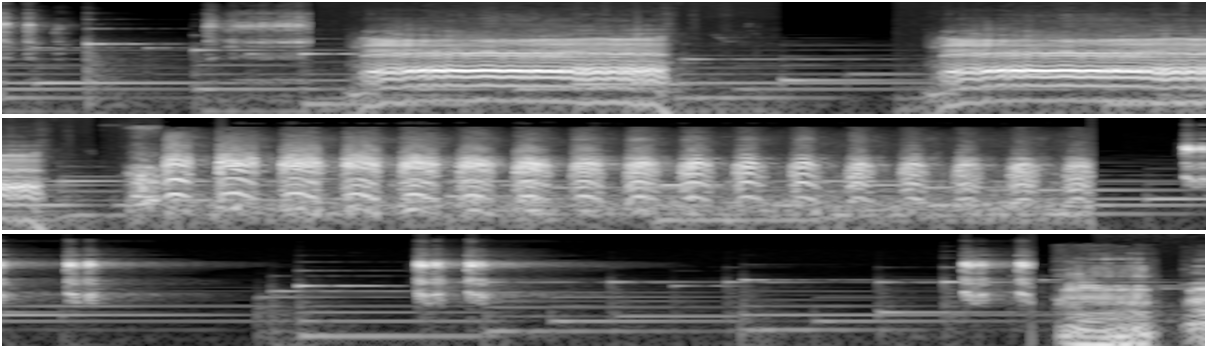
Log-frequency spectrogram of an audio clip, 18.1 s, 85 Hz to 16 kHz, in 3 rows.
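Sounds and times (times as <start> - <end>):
soft background music: 0.0 - 18.0
sheep bleating: 1.7 - 3.4, 4.6 - 6.3
fast short pitched calls: 12.0 - 13.0, 14.1 - 14.8, 16.8 - 17.3.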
